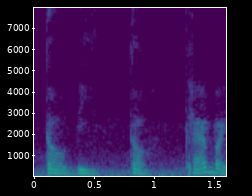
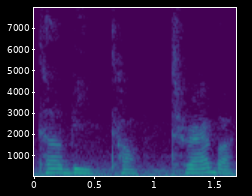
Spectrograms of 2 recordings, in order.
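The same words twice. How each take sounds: First: The t is hard, tongue pushed against the teeth. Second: The t is softer, tongue raised behind the teeth. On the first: "дуже тверде" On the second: "вони наверх його"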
